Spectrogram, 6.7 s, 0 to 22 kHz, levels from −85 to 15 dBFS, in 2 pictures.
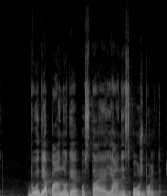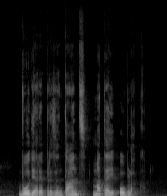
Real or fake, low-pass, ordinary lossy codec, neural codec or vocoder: real; none; none; none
